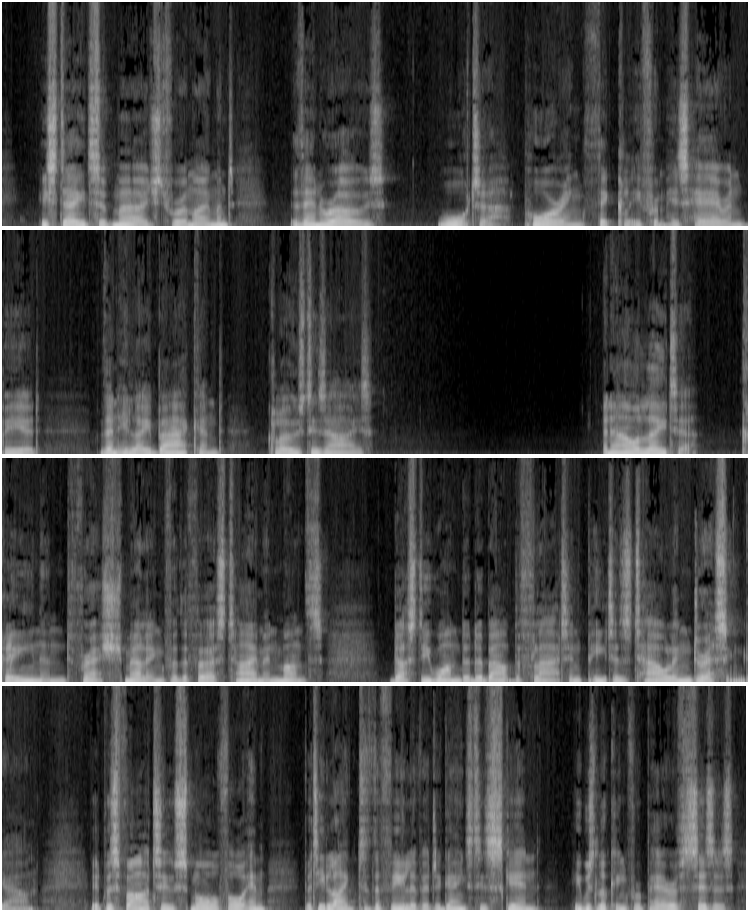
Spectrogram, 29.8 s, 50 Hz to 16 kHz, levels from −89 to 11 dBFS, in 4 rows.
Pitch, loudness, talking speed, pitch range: 110 Hz, -20 LUFS, 145 wpm, 100-120 Hz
